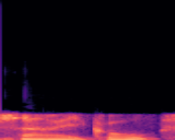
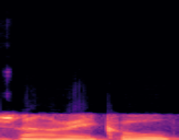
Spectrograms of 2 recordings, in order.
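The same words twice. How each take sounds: The two takes are said the same way.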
